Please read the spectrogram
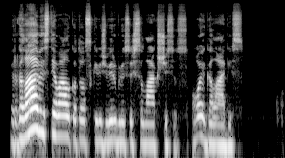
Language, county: Lithuanian, Utena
